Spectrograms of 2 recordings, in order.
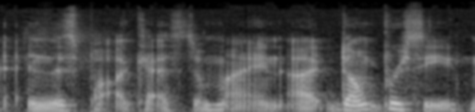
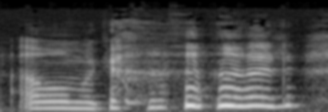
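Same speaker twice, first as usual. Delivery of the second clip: oh my God, high and loud through laughter; laughing; 8 semitones higher, 9 dB louder than usual. Real, not acted. Podcaster still laughing at her own risque joke, laughing. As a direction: let the laugh take over the words.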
